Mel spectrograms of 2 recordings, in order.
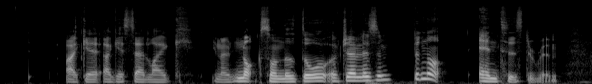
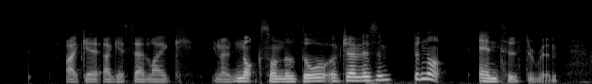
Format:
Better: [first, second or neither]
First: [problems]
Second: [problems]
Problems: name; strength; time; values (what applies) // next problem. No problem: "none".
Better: first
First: none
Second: muffled; slightly; fading above 2.5 kHz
